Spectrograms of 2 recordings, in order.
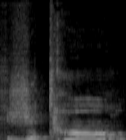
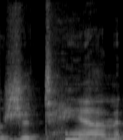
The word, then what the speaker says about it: gitan: So Gypsy Jazz is basically it's known as jeton, which is, or gitan as it looks phonetically, but jeton is the French word for gypsy or manouche.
